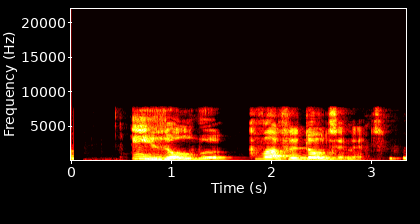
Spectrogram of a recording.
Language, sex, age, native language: Icelandic, male, 14, Icelandic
